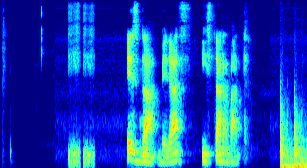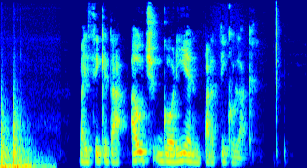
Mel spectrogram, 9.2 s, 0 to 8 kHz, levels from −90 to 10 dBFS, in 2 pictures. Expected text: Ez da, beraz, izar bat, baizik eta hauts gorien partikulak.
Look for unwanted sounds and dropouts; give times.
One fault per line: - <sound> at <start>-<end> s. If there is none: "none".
- laugh at 1.0-1.4 s
- thud at 4.2-5.5 s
